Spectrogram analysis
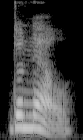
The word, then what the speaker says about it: Donnell: would set it right donnell accent on the last syllable and sint claire on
